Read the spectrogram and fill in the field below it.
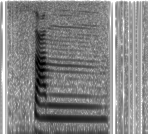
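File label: "san6", Cantonese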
